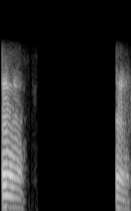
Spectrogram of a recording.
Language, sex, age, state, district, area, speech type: Sanskrit, male, 30-45, Karnataka, Uttara Kannada, rural, conversation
